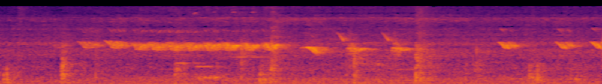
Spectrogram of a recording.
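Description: A small songbird singing: a buzzy trill of about two seconds, then a run of short, high, down-slurred whistled notes and repeated chirps. A few soft knocks sound under it.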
